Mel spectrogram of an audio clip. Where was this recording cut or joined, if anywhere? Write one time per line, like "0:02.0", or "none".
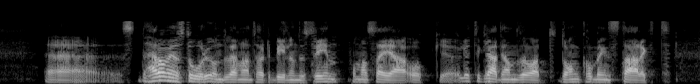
0:03.4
